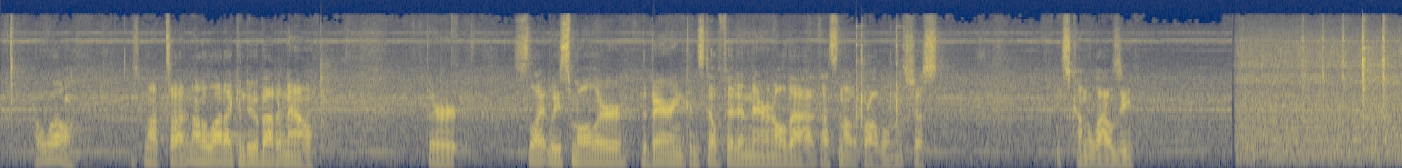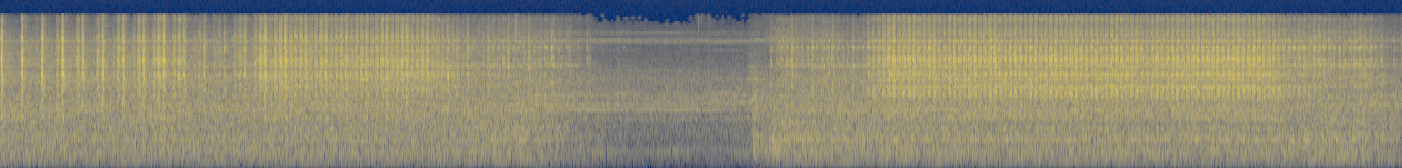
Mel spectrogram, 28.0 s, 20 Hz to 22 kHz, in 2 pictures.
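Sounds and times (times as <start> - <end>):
lathe tool scraping metal: 12.4 - 20.0, 21.6 - 28.0.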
